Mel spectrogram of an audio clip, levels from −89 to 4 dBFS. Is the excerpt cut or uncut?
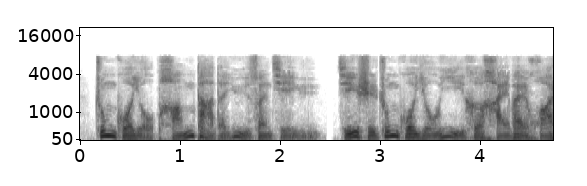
cut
